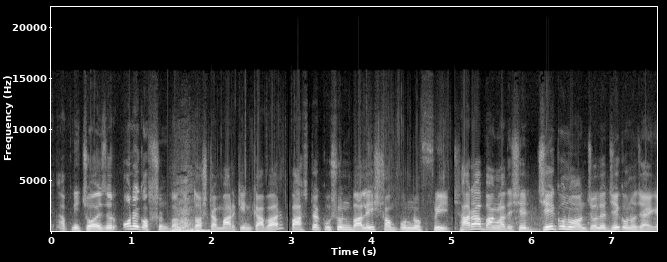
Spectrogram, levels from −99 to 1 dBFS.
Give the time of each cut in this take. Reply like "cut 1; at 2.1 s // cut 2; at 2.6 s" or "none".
cut 1; at 1.7 s // cut 2; at 5.0 s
